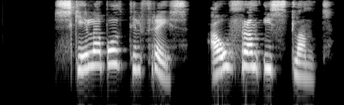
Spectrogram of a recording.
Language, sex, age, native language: Icelandic, female, 40-49, Icelandic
